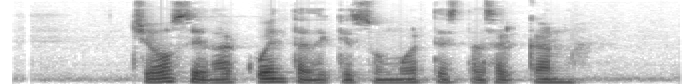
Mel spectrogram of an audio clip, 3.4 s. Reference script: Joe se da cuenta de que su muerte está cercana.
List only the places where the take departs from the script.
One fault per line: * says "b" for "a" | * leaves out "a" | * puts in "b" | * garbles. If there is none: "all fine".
all fine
